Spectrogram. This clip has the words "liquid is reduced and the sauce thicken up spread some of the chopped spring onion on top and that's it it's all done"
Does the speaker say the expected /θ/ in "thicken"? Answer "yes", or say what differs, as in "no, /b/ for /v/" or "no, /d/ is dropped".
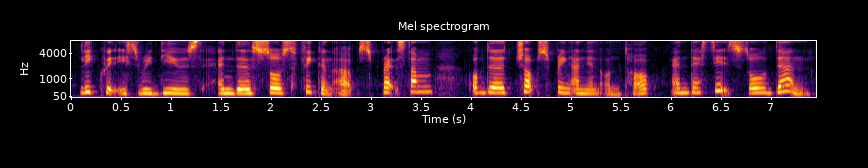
no, /f/ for /θ/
